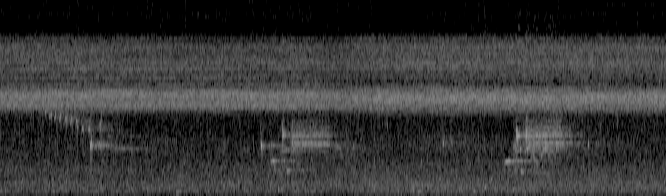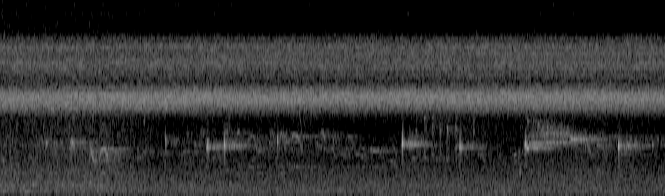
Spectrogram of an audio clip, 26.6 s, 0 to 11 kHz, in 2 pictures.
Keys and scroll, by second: 1.8 ctrl+t.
